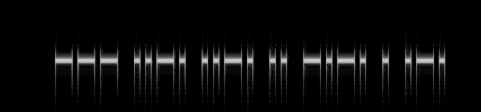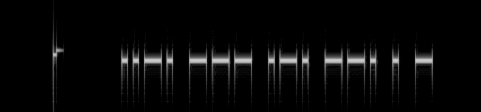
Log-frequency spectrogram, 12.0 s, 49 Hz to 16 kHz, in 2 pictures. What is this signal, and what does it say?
Morse code, heard as a keyed tone, about 17 wpm, 700 Hz. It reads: OFFICER FORGET
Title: Sentences from Top 1200 Words - New Word Drill Alt - 17wpm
